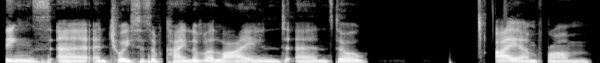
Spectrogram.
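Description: A woman's voice: deep voice, slow, darkish tone. A young woman from Zimbabwe, a podcast guest speaking thoughtfully and casually, with frequent restarts. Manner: thoughtful, with many restarts and fillers. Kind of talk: casual conversational interview.

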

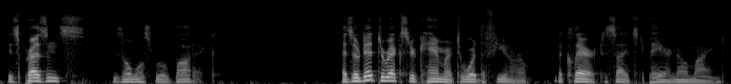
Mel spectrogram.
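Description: A man's voice: fairly low pitch, fairly quick, a little mellow, no room sound, studio quality. A man reading scripted narration as the narrator of a radio play.

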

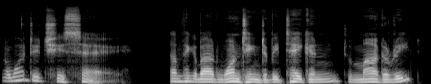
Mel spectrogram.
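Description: A man voicing a shrewd, grave older English lawyer in an audiobook, measured, precise and formal. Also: mid-range voice, darkish tone, dry recording, studio quality, pitched above the performer's own voice, close to an everyday voice. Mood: dry, probing. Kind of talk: audiobook character dialogue.

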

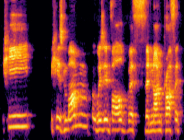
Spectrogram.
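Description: Man, slightly high voice, earnest storyteller, roomy call audio. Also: animated. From South Africa. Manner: earnest, halting with many fillers. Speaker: guest. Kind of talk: storytelling in an online interview. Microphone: video call.

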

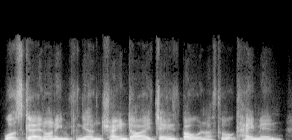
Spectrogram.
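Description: A man's voice: medium pitch, flat delivery, fast, no room sound. Chatty guy talking football on a podcast, cuts himself off a lot, dry close sound. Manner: chatty, self-interrupting. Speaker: podcast host. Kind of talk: casual football chat.

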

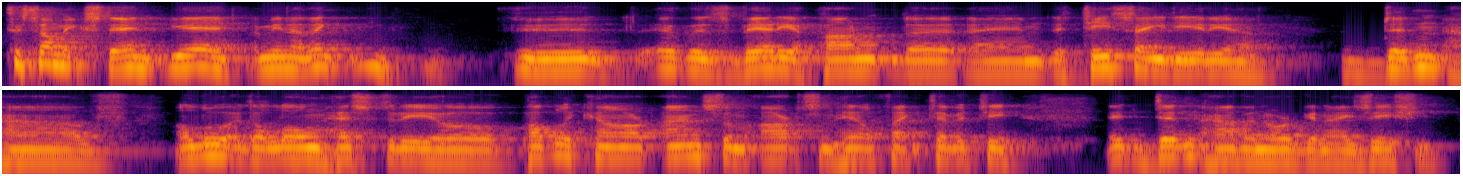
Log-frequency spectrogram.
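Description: A man's voice: medium pitch, normal speed, echoey room. A Scottish man in his sixties, giving an oral history interview over a video call, speaking thoughtfully with many ums and restarts. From Scotland. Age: 60s. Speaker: interviewee, arts and health practitioner.

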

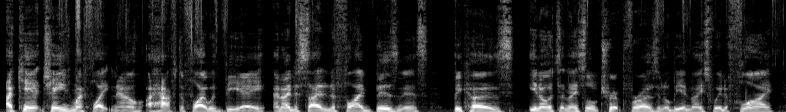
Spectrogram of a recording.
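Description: A man's voice: lowish voice, a little fast, few pauses, no room sound. A man hosting a podcast, giving an opinionated, informal monologue with casual swearing. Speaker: podcast host.

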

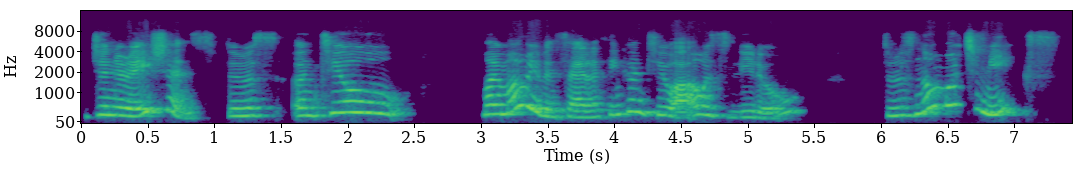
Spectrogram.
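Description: A woman's voice: high voice, sing-song, unhurried, darkish tone. Chatty Brazilian woman, muffled sound. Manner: chatty, laughs often, restarts. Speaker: guest, agency founder. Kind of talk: casual podcast interview.

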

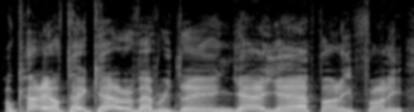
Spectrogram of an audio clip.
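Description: A man's voice: high voice, measured pace, pushed and bright, clear, resonant tone, no echo. A man playing a whiny, put-upon sitcom husband and team captain in an amateur table read. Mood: irritated.

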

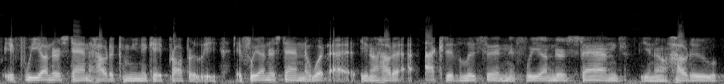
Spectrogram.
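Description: Deep-voiced young man, earnest and reflective. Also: level tone, brisk, few pauses. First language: Farsi. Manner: reflective, earnest, many fillers and restarts. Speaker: author and entrepreneur guest. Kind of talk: conversational interview answers. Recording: slightly dull lo-fi audio.

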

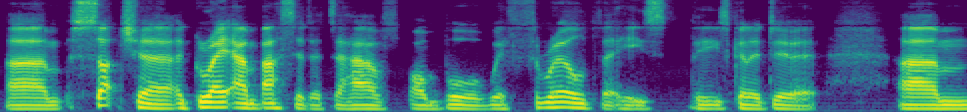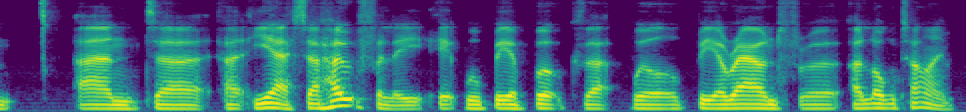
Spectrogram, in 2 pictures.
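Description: A man's voice: lowish voice, fairly even intonation, moderate pace, a bit bright, no room sound. Enthusiastic chatty middle-aged man, dry sound. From Wales. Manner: enthusiastic, chatty with many fillers and restarts. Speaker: children's author and editor. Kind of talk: interview chat.

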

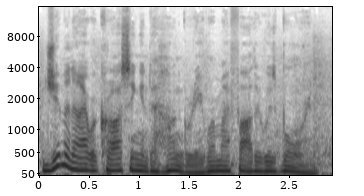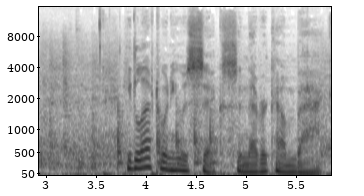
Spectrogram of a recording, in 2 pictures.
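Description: A man narrating a personal radio drama in a reflective, measured storytelling style. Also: fairly low pitch, sing-song, noisy background. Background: music.

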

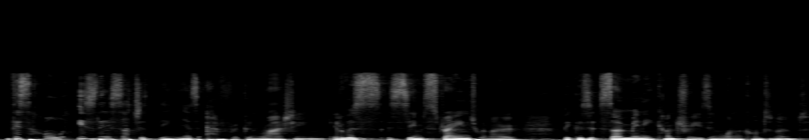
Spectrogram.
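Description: Mellow-voiced interviewer at a live talk. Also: medium pitch, lively intonation, moderate pace, hardly any pauses. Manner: curious, chatty questions with fillers. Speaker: interviewer hosting an onstage author talk. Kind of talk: onstage interview.

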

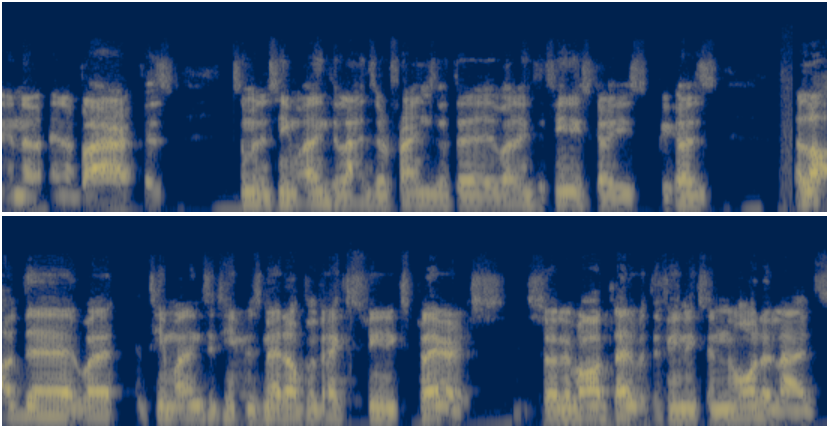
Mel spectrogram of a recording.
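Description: A man's voice: mid-range voice, sharp tone, rough recording. A young Irish man, a footballer playing abroad, talking casually in an interview and often restarting his words. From Ireland. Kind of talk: interview over a call.

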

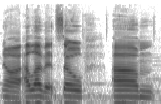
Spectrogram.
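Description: A woman hosting a podcast in casual chat, loud and upbeat, laughing often. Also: medium pitch, little pitch movement, takes it slowly, faint music behind. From Los Angeles. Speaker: podcast host.

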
